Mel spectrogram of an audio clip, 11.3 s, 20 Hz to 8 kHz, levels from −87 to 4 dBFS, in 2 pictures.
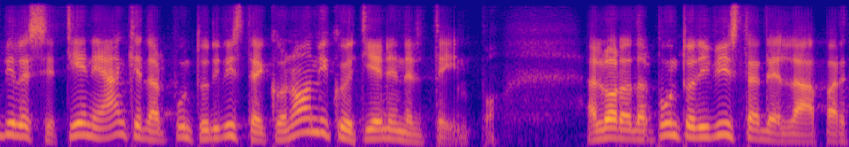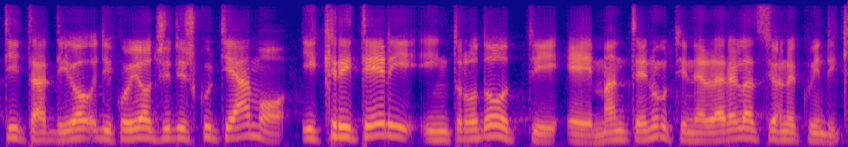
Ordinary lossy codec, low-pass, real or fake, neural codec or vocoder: none; 7.2 kHz; fake; codec, 16 kHz, 0.7 kbps, FocalCodec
